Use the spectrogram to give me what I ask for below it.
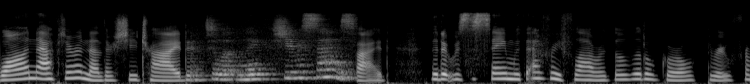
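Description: From 1.91 to 3.57 s the speech abruptly turns roomy and hollow, with thinner bass and a noise floor roughly 25 dB below it, then snaps back. This is a switch to a distant microphone, likely a failed close mic. The sudden jump, unchanged level and added room noise distinguish it from applied reverb.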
